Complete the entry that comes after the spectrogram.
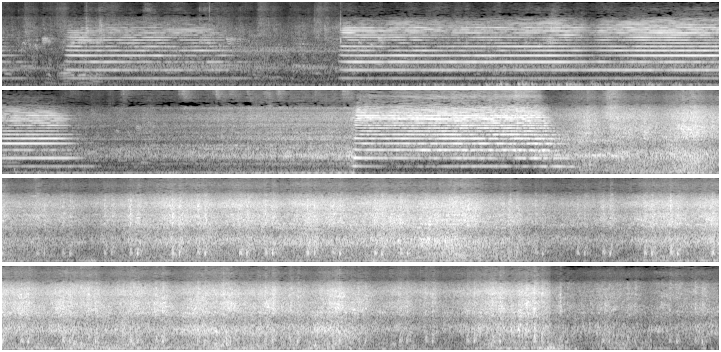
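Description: Express train's horn sounds three blasts, a long one of about four seconds in the middle, as the train approaches. From about halfway through, the train of LHB passenger coaches rushes past at high speed with loud, fast wheel clatter and rushing air.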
